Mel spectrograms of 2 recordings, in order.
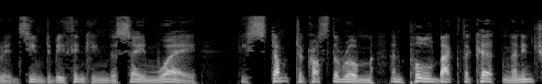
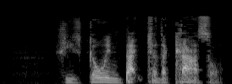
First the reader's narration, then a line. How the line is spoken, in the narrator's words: he said in a low voice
